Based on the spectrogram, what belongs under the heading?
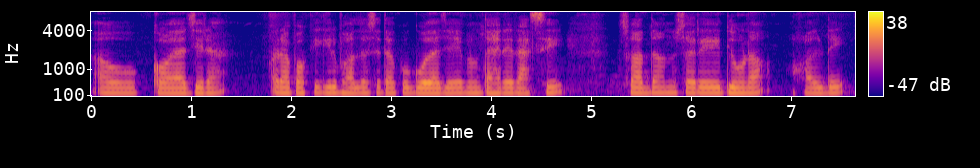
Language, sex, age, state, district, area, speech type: Odia, female, 18-30, Odisha, Ganjam, urban, spontaneous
